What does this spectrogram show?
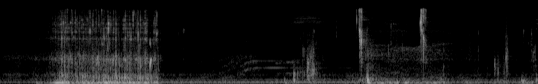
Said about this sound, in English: Um, so I'm consuming cup number two. I'm going to take another sip.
